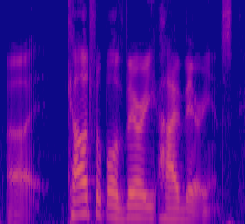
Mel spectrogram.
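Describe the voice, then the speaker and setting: A man's voice: a little high, very animated, fairly quick, fairly bright tone, clear, resonant tone. A man giving sports betting picks on a live stream, casual and rambling with lots of fillers, a little out of breath.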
